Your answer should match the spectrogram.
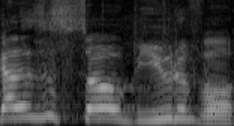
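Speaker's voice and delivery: high, hammed-up weepy gushing; mock tearful gushing. Viewer gushing over a beautiful TV moment, mock tearful. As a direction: pretend to be moved to tears. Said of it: "sitting there crying".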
